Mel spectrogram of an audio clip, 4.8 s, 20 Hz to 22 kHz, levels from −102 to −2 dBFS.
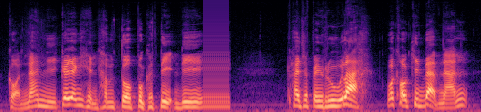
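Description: A steady 50 Hz buzz replaces the speech from 2.04 to 2.3 s: a system hang loop, where a frozen system replays one 20 ms buffer thirteen times, losing about a third of a second.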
